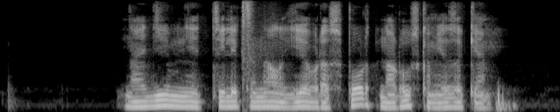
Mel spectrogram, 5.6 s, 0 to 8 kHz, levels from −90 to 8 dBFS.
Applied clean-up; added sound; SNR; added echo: neural mask model RNNoise.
